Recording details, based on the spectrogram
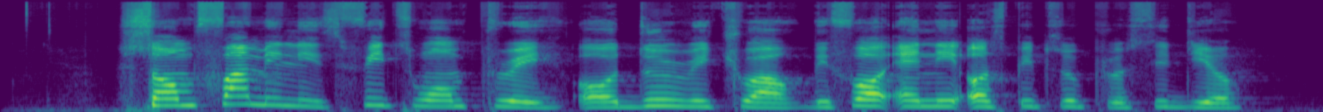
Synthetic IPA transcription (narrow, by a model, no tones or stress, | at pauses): sɔ̃mfamilizfitwɔ̃npʰɹeɔduɹit͡ʃualbifɔʔɛniʔɔspitʰapʰɹosidiɔ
